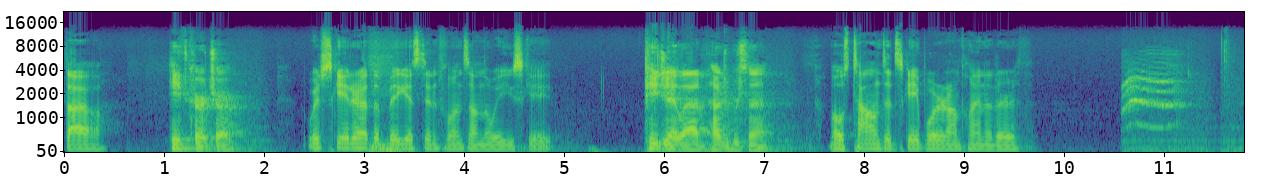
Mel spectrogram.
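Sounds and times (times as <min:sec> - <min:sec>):
speech: 0:00.0 - 0:01.8, 0:02.4 - 0:05.0, 0:05.8 - 0:09.7
cat meowing: 0:10.6 - 0:11.4.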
